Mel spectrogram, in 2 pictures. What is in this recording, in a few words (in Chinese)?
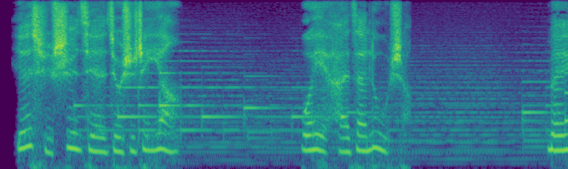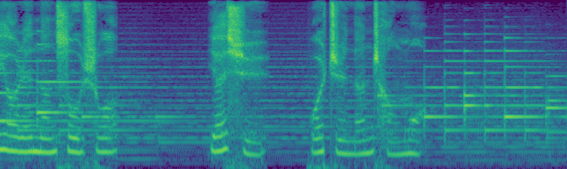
低沉磁性试音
